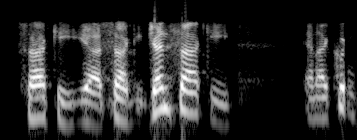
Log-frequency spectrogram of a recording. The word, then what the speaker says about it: Psaki: I think it's Psaki. Psaki.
